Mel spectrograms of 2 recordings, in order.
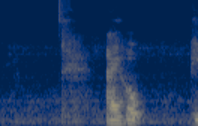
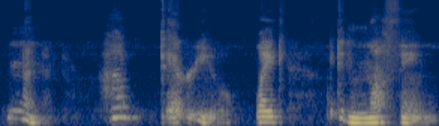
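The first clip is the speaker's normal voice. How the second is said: high, outraged comeback, louder on the last words; indignant retort; 8 semitones higher, 8 dB louder, slower than usual. Retold or imitated. Hurt friend throwing back the accusation, indignant. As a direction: stretch it out in rising outrage.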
